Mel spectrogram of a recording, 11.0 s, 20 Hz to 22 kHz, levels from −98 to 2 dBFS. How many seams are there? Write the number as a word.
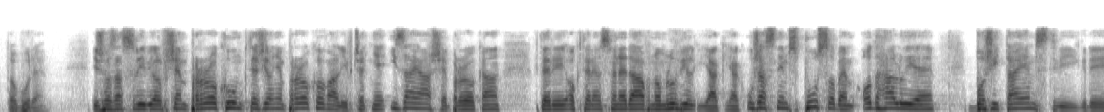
one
